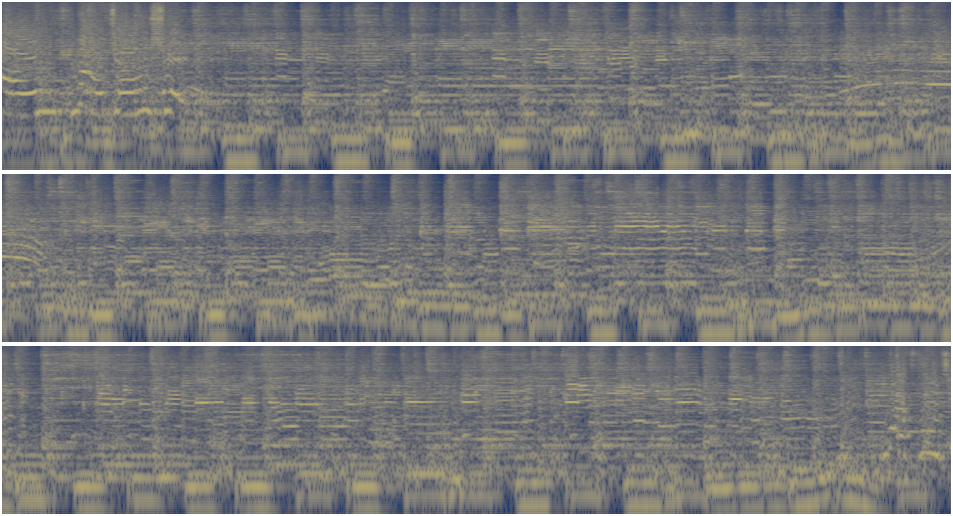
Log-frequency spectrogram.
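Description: Live blues-rock band playing a loud, full mix: acoustic and electric guitars over a steady drum beat, with a lead line bending in pitch.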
